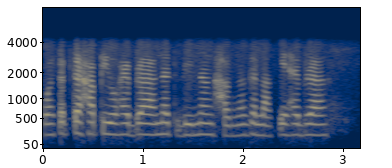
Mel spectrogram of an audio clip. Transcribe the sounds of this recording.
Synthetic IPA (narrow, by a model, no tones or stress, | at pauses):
watsɐp̚tɐhapijoɦajbɾanɐtudinaŋhaŋnɐɡɐlakːeɦajbɾa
